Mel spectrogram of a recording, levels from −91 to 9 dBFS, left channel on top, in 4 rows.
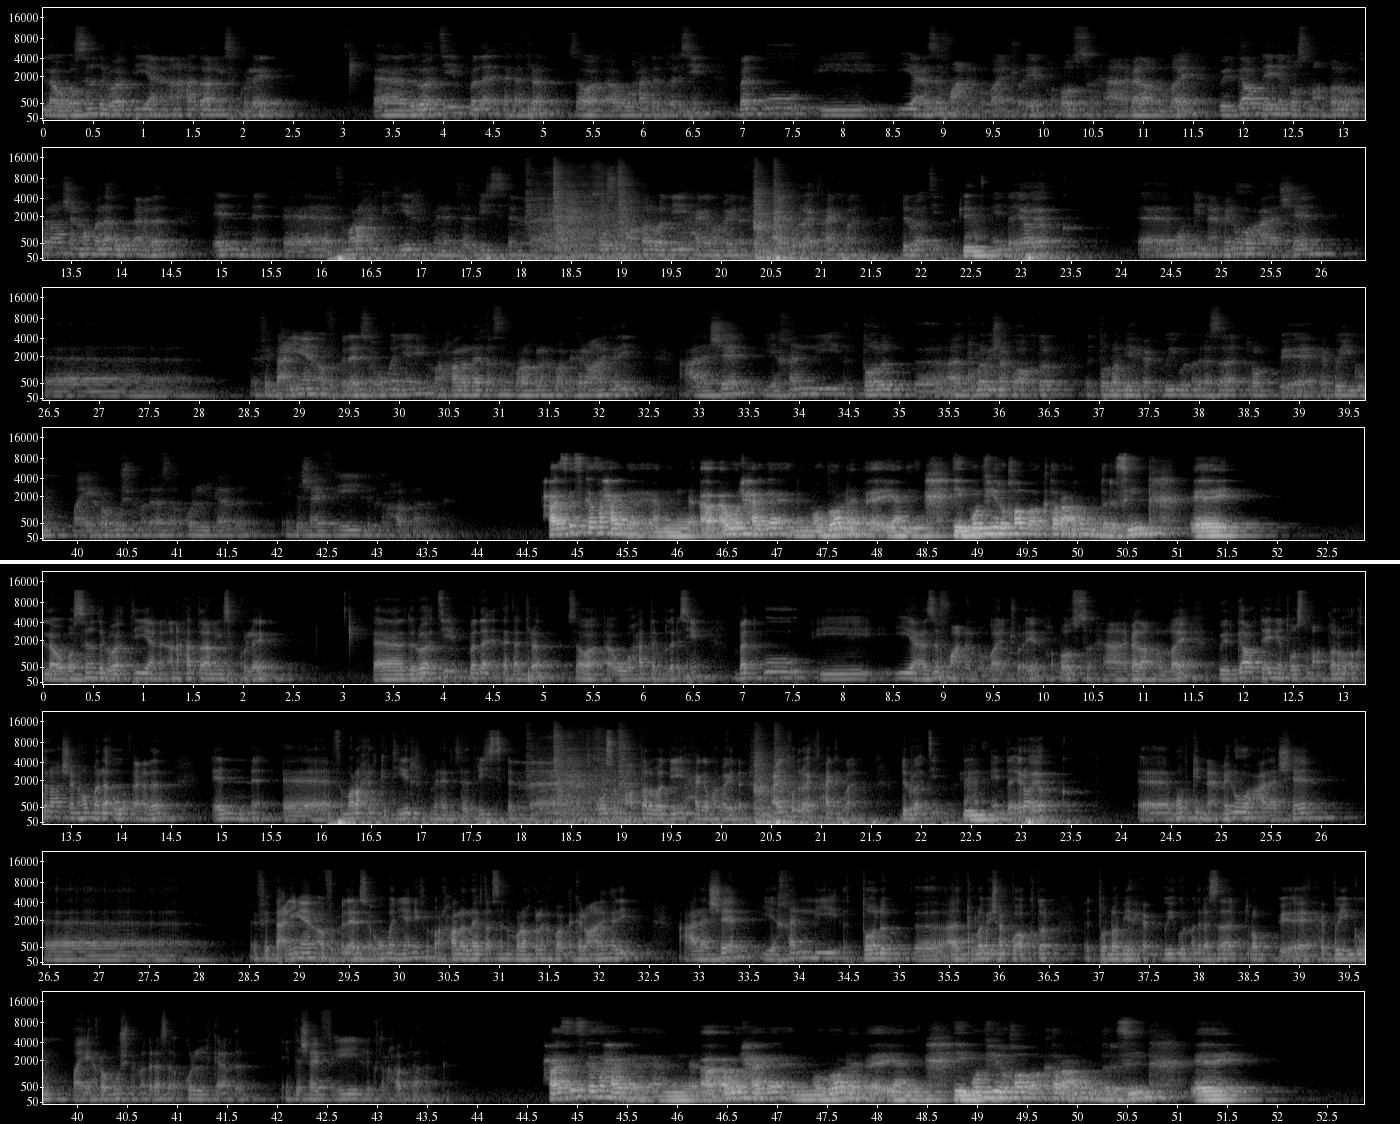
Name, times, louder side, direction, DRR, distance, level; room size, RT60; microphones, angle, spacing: voice 1, 0.0-2.2 3.3-6.6 6.9-14.5 14.9-21.4 21.8-23.2 24.2-26.0 26.4-28.0 28.5-32.3 32.8-36.5 37.0-41.7 42.1-43.5, right 4 dB, 70° right, 4 dB, 0.3 m, -44 dB
sound 1, 16.1-23.1, equal, 15° left, 0.6 m, -40 dB
voice 2, 44.7-51.5, left 3 dB, 70° left, 4 dB, 0.4 m, -28 dB
2.3 x 2.2 x 2.5 m, 0.86 s
head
